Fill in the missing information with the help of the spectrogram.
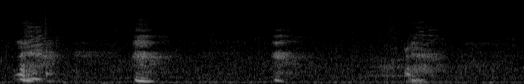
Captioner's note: Arawn breathing heavily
